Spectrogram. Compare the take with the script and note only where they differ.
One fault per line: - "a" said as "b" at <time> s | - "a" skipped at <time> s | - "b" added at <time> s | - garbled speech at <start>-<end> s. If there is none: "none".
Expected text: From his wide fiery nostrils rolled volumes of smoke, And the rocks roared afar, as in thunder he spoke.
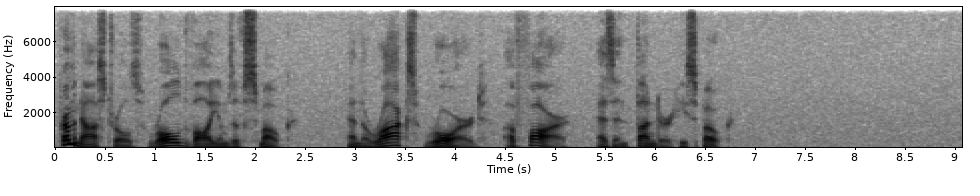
- "his wide fiery" skipped at 0.2 s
